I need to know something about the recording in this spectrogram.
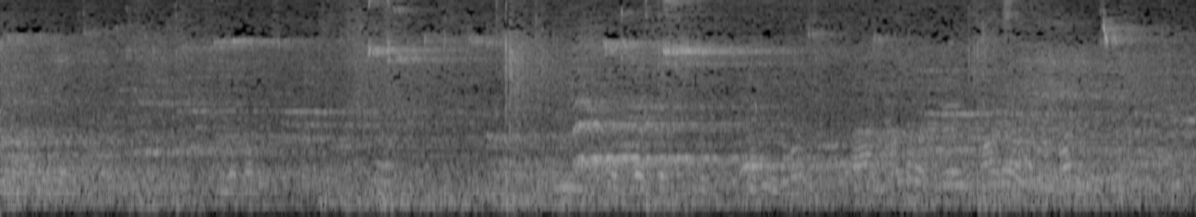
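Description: Sneakers squeak sharply on an indoor court.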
